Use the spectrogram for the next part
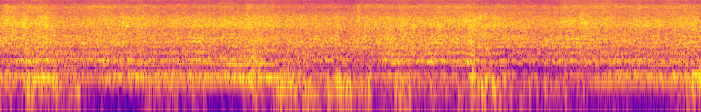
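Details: Many honey bees flying around the hive entrance in sunny February weather, GoPro a foot away; thick steady hum of wingbeats with shifting tones as individual bees pass near.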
